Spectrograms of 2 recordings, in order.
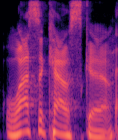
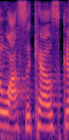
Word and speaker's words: Wasikowska: It's written by Guillermo del Toro and Matthew Robbins, directed by Guillermo del Toro, starring Mia Wasikowska. Is that how you say it? Shit. I should have looked up an interview. – Wasikowska. – That sounds good. It's starring Mia Wasikowska as Edith Cushing, Jessica Chastain as Lucille Sharp, and Tom Hiddleston as Thomas Sharp.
